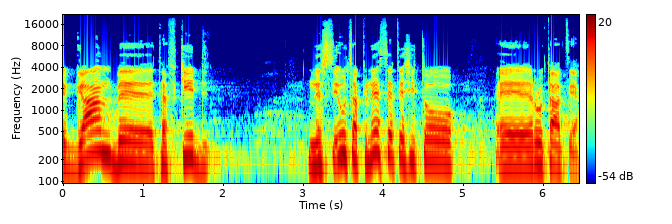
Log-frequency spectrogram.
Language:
Hebrew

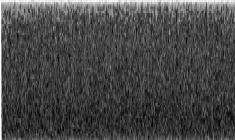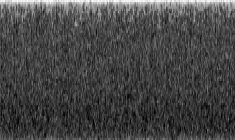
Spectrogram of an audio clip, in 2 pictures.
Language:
Igbo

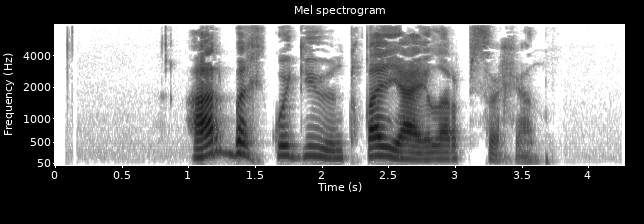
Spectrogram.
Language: Abkhazian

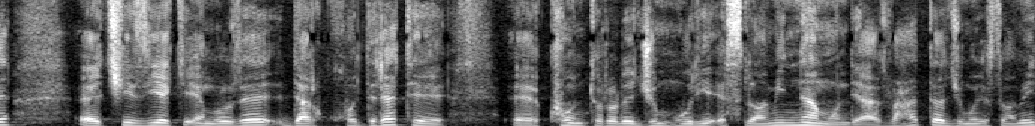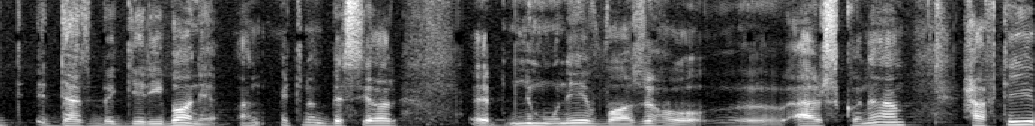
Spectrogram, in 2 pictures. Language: Persian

